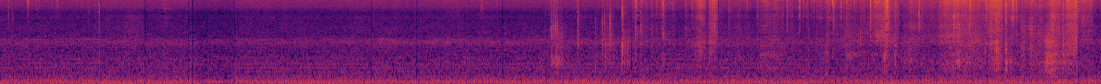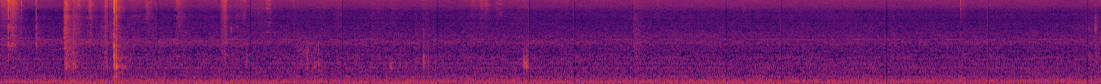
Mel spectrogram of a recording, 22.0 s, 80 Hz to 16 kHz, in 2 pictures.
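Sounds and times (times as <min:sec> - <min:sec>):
steady low hum: 0:00.0 - 0:22.0
tortillas rustling and crackling: 0:05.5 - 0:12.5.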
